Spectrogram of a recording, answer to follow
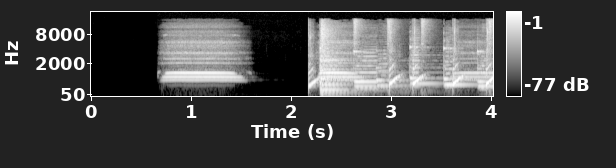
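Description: A cartoon steam-train whistle sounds once for about a second, a chord of several steady tones. About two seconds in, bouncy children's music starts with quick upward-swooping notes, louder than the whistle.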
